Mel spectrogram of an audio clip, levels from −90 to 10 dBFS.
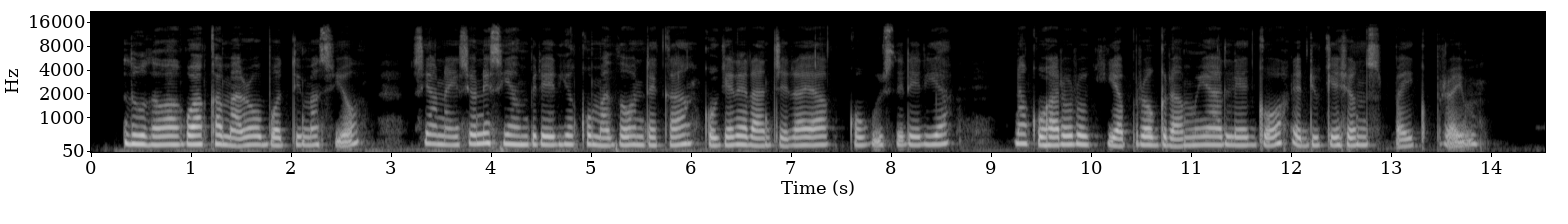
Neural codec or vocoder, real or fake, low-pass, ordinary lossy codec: none; real; 14.4 kHz; Opus, 64 kbps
